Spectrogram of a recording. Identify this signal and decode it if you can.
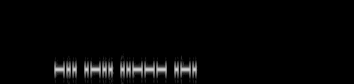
Morse code, heard as a keyed tone, about 40 wpm, 700 Hz. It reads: DL2R
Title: DXCC-100 Call Signs - 4 Characters - Repeated 3x - 40wpm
